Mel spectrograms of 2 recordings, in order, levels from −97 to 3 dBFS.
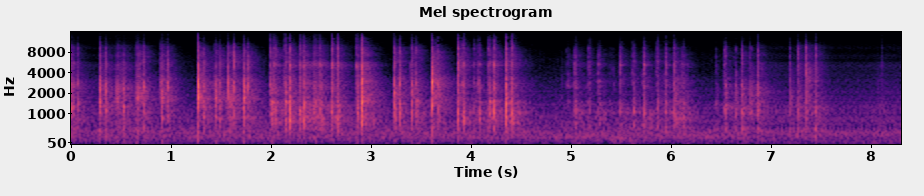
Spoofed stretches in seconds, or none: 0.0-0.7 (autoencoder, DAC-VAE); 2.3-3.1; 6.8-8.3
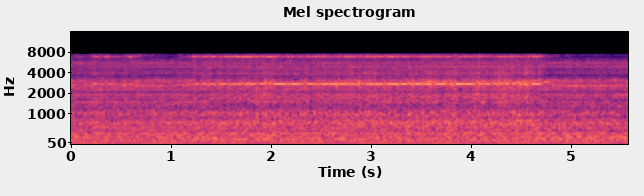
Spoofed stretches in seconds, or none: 0.0-5.6 (autoencoder, DAC-VAE)

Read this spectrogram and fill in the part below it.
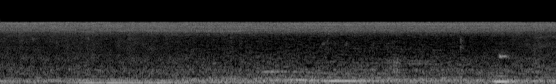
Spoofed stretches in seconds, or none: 0.0-1.8 (autoencoder, DAC-VAE); 4.7-5.6

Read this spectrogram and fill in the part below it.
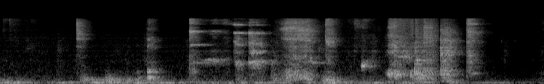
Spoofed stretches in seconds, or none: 0.0-5.4 (autoencoder, DAC-VAE)

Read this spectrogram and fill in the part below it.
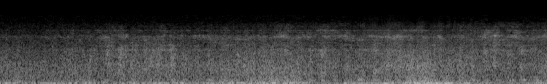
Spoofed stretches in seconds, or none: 3.6-4.4 (autoencoder, DAC-VAE)

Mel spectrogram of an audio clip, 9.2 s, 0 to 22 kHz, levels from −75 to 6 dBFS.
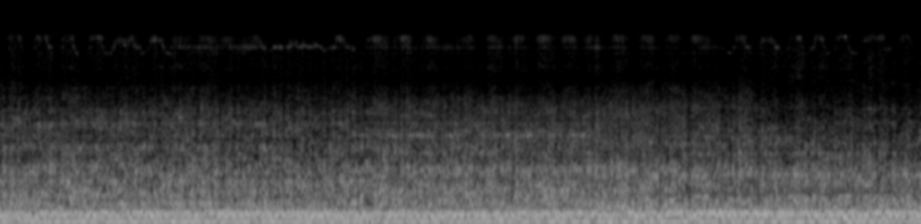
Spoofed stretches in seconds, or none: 1.7-2.6 (autoencoder, DAC-VAE); 3.7-7.2

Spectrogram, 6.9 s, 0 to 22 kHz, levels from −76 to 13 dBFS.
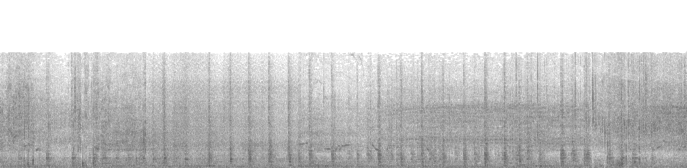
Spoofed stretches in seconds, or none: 1.5-3.0 (autoencoder, DAC-VAE)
